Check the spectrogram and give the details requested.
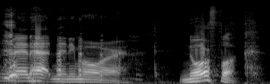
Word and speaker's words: Norfolk: not Jan Hatton anymore Norfolk that's how it's said by the way Norfolk not nor Foulke if you say that to someone region we know you're not from there yeah so that one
